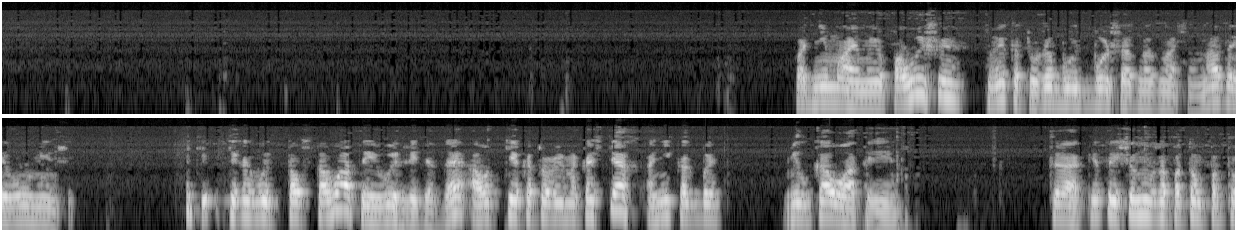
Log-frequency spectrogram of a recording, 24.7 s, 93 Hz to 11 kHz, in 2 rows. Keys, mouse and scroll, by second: 0.9-2.0 drag, 3.5-5.5 drag, 5.8-7.4 middle drag, 8.1-10.0 drag, 13.5-14.3 middle drag, 15.8-17.3 middle drag, 19.1 click, 23.1 click, 24.5-24.6 scroll up 1.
